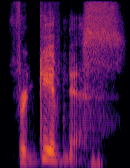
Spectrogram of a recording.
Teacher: give is where the stress is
